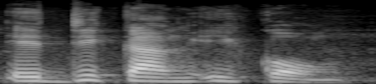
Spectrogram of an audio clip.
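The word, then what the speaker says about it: Edikang Ikong: how to pronounce it a decang icon that's the right pronunciation ecom yeah eddie can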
